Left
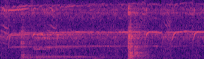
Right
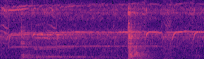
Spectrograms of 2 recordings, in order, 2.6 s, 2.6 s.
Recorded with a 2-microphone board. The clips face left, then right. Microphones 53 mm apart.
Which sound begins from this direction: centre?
A clunk, at 0.2 s.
